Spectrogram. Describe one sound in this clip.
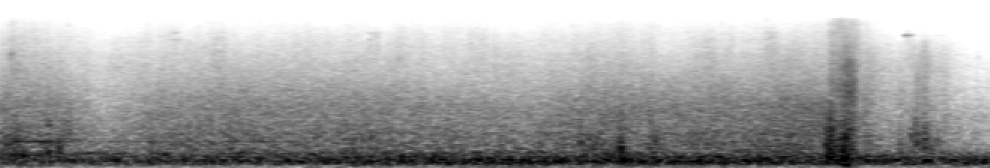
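Wind rushes loudly past a gliding figure.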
